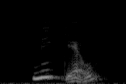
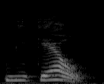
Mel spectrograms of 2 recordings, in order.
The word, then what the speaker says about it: Miguel: And in GUE, GUI, the letter U is silent, so it's going to be written but not pronounced.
